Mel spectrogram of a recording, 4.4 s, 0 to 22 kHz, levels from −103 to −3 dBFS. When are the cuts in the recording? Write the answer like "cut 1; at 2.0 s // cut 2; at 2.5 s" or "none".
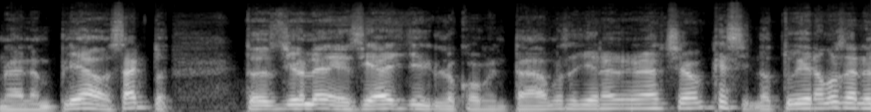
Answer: none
